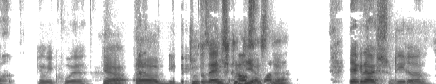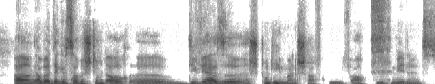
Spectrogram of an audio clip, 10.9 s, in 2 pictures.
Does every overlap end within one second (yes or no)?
no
